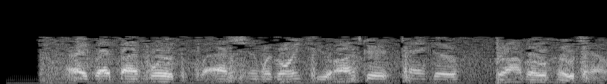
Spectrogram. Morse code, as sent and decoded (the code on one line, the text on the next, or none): none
